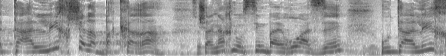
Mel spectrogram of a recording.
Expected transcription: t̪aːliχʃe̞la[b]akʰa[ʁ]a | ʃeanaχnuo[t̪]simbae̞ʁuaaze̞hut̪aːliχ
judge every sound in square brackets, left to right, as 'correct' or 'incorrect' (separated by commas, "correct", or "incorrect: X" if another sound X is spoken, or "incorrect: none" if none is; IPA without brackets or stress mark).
correct, correct, incorrect: none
